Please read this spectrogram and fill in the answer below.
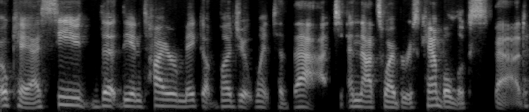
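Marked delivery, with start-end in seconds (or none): none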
